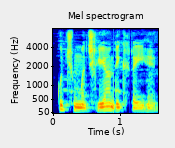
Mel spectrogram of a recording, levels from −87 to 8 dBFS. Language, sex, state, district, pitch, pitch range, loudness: Hindi, male, Uttarakhand, Uttarkashi, 110 Hz, 105-115 Hz, -17 LUFS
